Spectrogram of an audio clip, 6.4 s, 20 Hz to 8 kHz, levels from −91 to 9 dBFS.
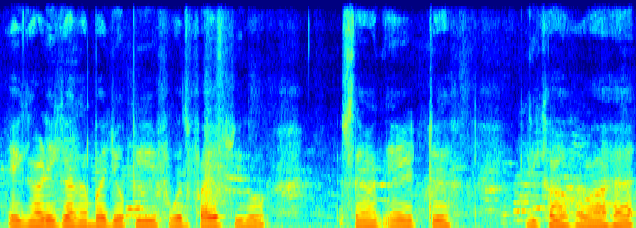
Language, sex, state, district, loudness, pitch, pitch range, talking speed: Hindi, male, Chhattisgarh, Sukma, -16 LUFS, 155 Hz, 150-160 Hz, 130 wpm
